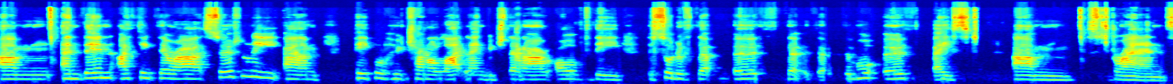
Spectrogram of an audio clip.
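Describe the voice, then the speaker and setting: A woman speaks very slowly in a fairly low pitch, her tone bright and sharp, with ordinary pitch variation. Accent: Australian. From Australia. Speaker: light language channel and spiritual teacher. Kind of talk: interview answer. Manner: rambling, hesitant.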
